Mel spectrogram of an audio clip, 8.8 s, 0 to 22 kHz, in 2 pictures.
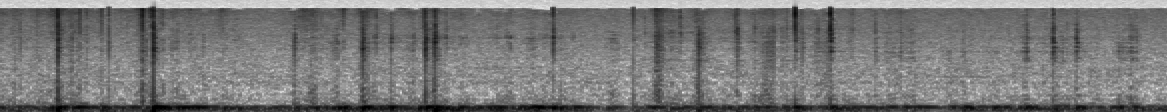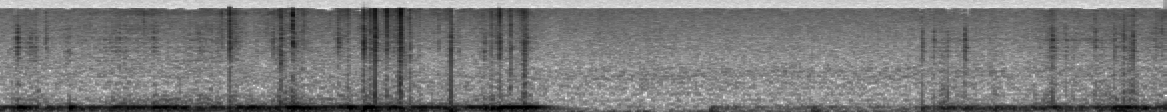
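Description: Long nails of both hands scratch and stroke the bare perforated metal mesh grille on the hollow head of a black condenser microphone. The result is a close, dense low rumbling scrape, humming around 180 Hz, dotted with quick bright ticks. It drops away to near silence briefly before the scratching resumes more softly.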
